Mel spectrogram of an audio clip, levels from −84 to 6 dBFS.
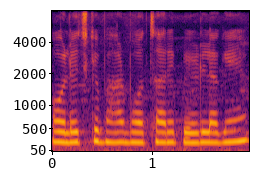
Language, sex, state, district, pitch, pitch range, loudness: Hindi, female, Uttar Pradesh, Hamirpur, 215 Hz, 215-220 Hz, -14 LUFS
